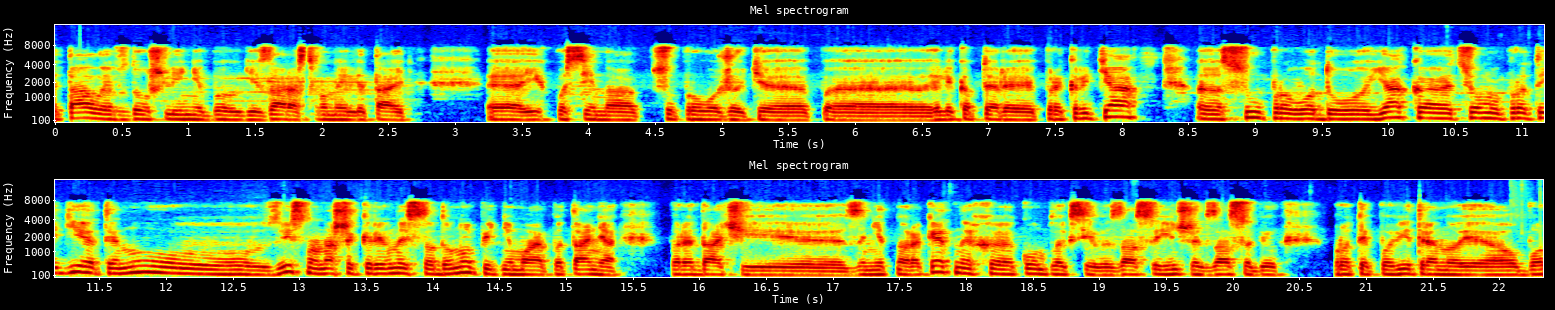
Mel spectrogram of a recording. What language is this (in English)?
Ukrainian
